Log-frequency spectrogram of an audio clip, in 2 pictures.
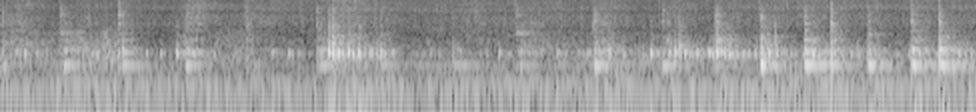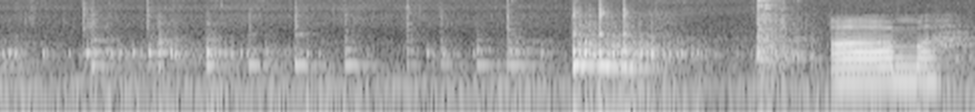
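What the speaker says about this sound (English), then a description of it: "you just let this saute just for a few minutes till the mushroom stems start to brown" Mushroom stems sautéing in a pan with a soft, steady sizzle, broken by frequent clinks and scrapes of a utensil stirring against the cookware, close and moderately loud, with one brighter burst near the end.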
